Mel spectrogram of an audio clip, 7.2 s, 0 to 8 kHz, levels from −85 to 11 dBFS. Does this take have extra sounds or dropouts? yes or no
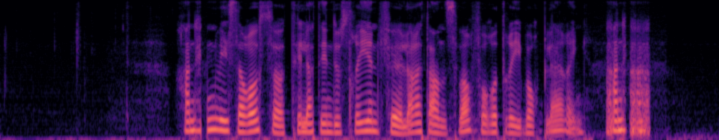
yes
